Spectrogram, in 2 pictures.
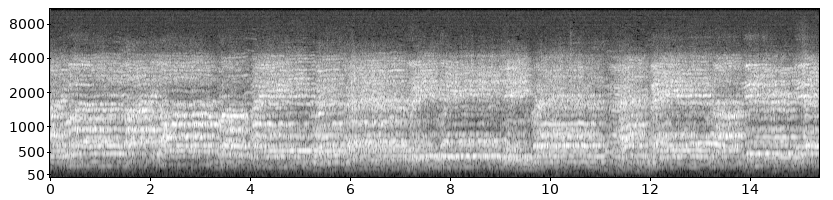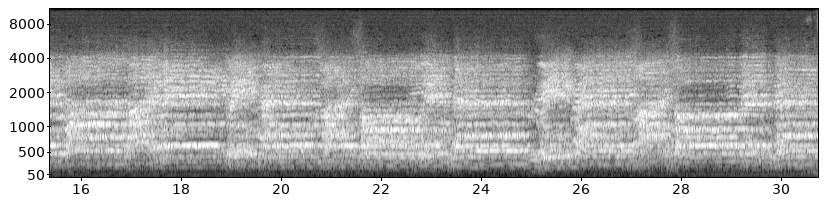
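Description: A congregation singing a hymn a cappella: many voices together in sustained sung notes, with no instruments.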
